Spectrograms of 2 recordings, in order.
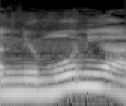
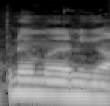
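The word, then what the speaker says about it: pneumonia: silent है ठीक है जैसे निमोनिया है सो कई बरी बच्चे जड़े पी बोल देते हैं प निमोनिया और अ क्नो ओके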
